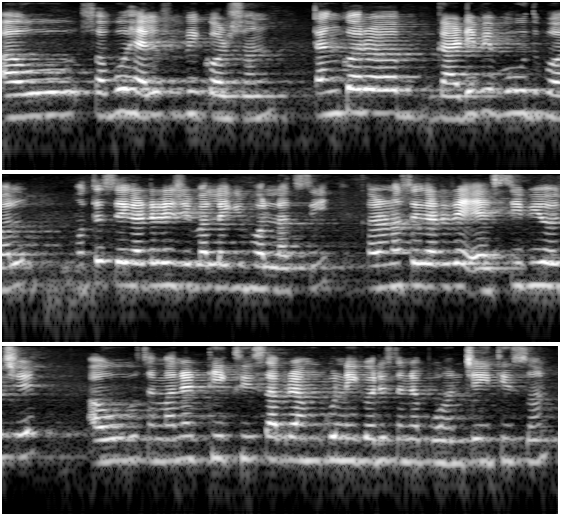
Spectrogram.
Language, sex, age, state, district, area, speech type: Odia, female, 18-30, Odisha, Boudh, rural, spontaneous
